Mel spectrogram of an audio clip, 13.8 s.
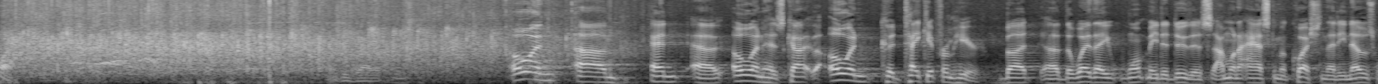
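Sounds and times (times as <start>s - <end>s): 
audience applause welcoming a guest at First Norfolk: 0.0s - 6.5s
speech: 5.2s - 13.7s.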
